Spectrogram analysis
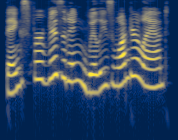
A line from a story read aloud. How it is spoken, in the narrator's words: Sarah says cheerfully from behind the car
